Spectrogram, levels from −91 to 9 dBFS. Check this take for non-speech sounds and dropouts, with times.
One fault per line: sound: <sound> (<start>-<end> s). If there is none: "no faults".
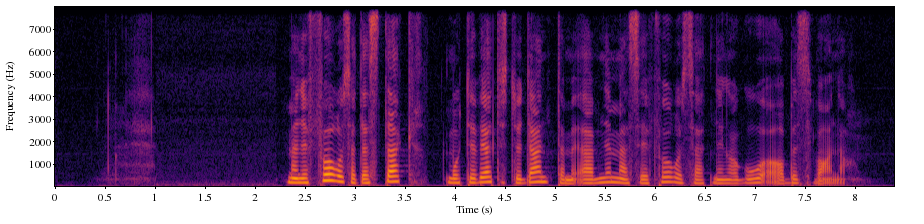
no faults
